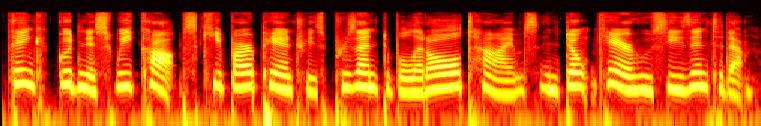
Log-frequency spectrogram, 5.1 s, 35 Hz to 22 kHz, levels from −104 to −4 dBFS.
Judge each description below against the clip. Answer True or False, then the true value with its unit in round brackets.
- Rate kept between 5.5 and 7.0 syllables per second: False (5.1 syllables/s)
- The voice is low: False (240 Hz)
